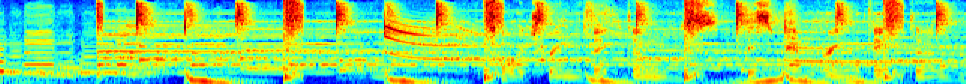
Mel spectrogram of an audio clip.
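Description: A song played on the radio: layered, sustained harmonic tones with gliding, bending pitches and repeated deep swooping notes, continuous and moderately loud.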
